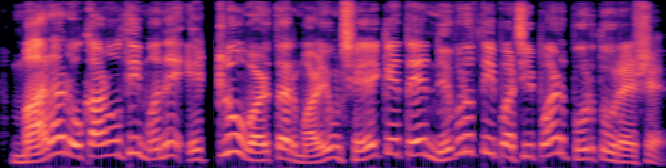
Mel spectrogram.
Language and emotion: Gujarati, happy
